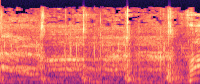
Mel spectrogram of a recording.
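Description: Powwow drum and singers: a steady, fast drumbeat under high, gliding voices, with crowd noise behind.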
